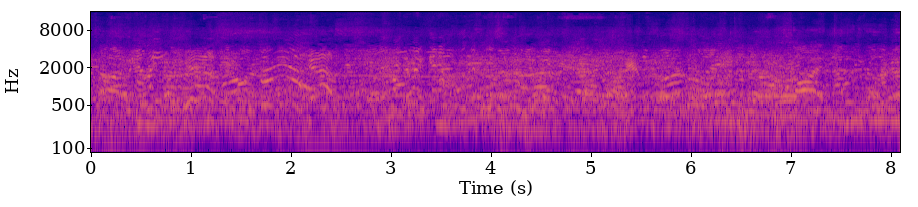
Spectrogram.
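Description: Crowd chatter in a packed bar: many voices talking over one another without a break.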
